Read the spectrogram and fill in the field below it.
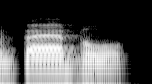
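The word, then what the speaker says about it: Boerboel: It's called a bear bull.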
